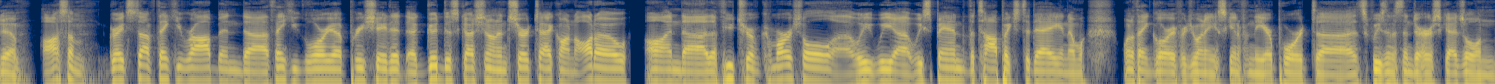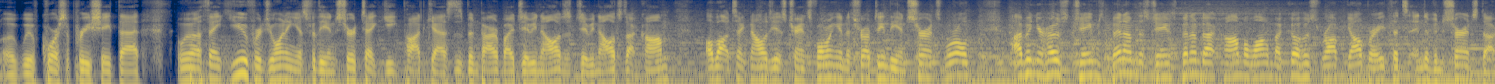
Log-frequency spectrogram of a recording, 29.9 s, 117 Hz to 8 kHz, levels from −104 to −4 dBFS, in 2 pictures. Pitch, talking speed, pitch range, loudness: 125 Hz, 230 wpm, 110-145 Hz, -21 LUFS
